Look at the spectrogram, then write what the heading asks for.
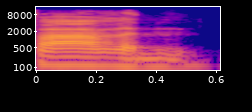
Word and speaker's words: fahren: দেখেন, এখানে ফ্যাগেন বলছেন, ফ্যাগেন না, ফাগেন। Fahren.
